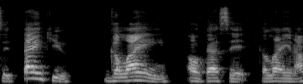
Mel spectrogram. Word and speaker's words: Ghislaine: Okay, Galen is how you pronounce it. Thank you. Ghislaine.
